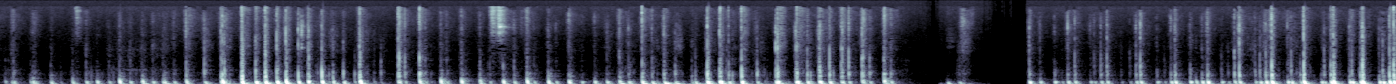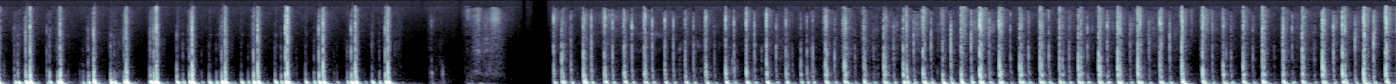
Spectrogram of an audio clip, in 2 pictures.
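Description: Fingers tap rapidly on a hollow leather-covered object close to a microphone.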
